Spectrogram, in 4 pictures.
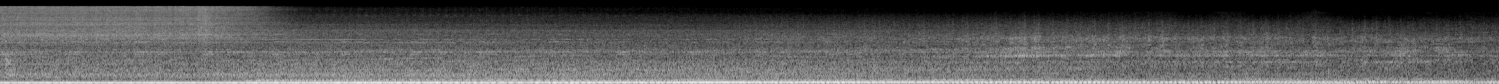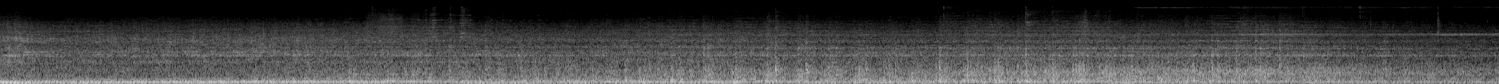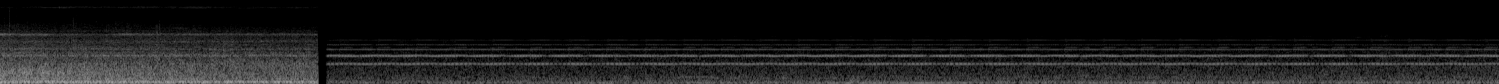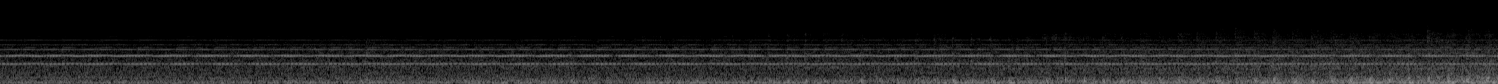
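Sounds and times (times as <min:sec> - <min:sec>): diesel locomotive engine rumbling: 0:00.0 - 0:33.2, 0:50.6 - 0:59.9
wheels clacking on rails: 0:00.0 - 0:33.2, 0:51.4 - 0:59.9
steady high ringing: 0:00.0 - 0:59.9.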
